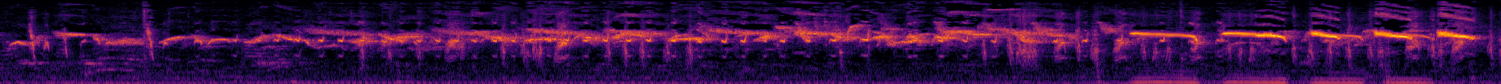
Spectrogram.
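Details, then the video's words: Melodious laughingthrush in lure song: a long fast chattering warble that breaks into loud repeated downslurred whistles near the end, with a pulsing low hum behind. "PANCINGAN WAMBI MACET"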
